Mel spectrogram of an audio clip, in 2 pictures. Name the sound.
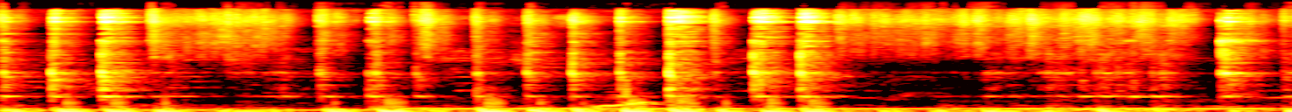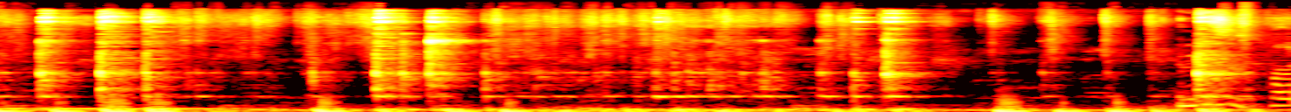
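stirring and mashing with mortar and pestle and coarse salt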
